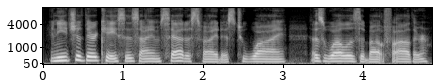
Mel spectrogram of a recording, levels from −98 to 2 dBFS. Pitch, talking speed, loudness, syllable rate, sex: 170 Hz, 195 wpm, -18 LUFS, 4.7 syllables/s, female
